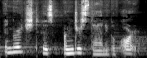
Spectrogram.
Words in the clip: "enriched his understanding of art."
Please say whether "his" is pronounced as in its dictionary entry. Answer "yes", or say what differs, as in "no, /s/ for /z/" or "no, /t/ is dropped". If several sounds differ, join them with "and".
yes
